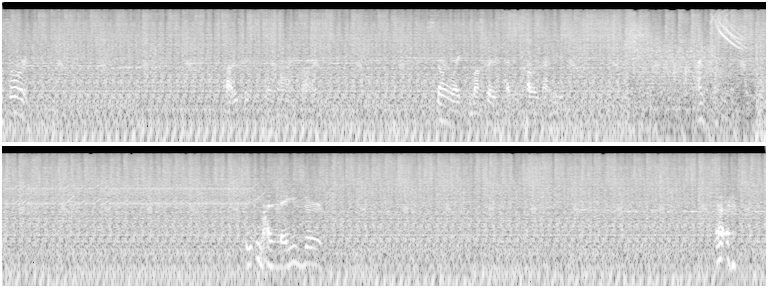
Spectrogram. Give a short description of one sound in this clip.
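A laser beam roars steadily.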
